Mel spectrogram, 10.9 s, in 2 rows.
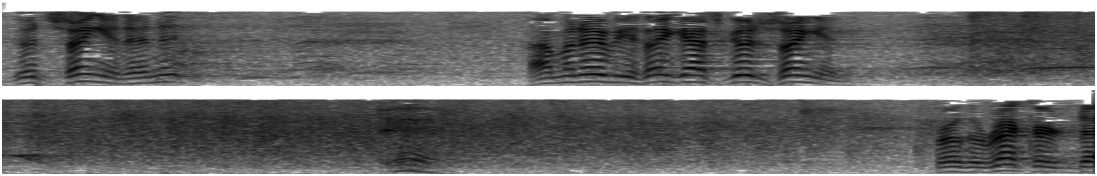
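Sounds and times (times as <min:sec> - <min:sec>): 
speech: 0:00.1 - 0:01.1, 0:02.6 - 0:04.4, 0:10.1 - 0:10.9
audience clapping: 0:04.8 - 0:10.9.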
